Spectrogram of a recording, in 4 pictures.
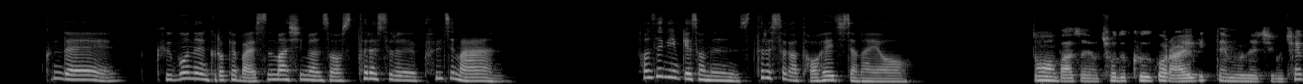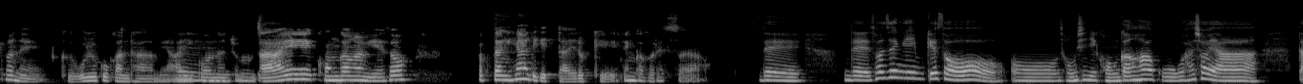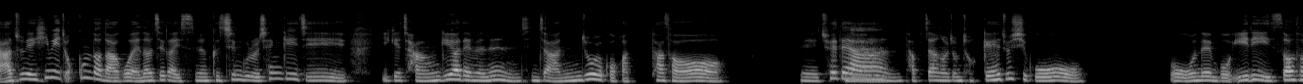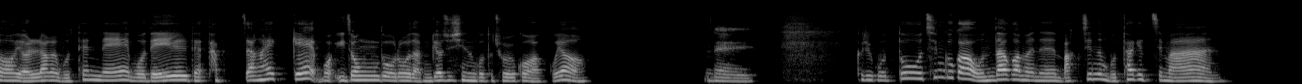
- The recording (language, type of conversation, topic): Korean, advice, 친구들과 건강한 경계를 정하고 이를 어떻게 의사소통할 수 있을까요?
- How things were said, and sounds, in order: other background noise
